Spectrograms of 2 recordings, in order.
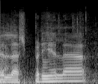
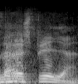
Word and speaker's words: De la Espriella: Ha sido el día de ayer con la victoria de de la espriela. De la espriela. Espectacular. No es de la espriella. No, no. De la espriela. Italiano. Es italiano.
